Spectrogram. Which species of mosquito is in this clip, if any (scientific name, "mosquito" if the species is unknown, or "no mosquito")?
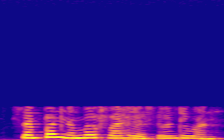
no mosquito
